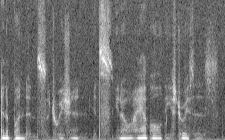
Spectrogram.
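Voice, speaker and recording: Soft-spoken and somewhat breathy, a woman with a dark, mellow, soothing tone speaks at a fairly low pitch and a very slow pace in a monotone with flat intonation. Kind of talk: tarot reading. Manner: soft-spoken, soothing.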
